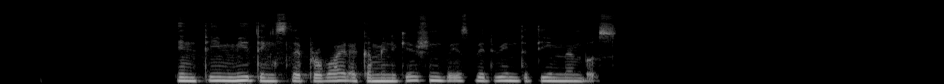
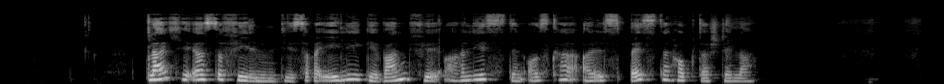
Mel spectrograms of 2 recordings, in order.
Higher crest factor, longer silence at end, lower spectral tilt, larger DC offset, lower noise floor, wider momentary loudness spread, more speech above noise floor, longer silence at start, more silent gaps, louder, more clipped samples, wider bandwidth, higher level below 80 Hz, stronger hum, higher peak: second, 16 dB vs 24 dB; first, 3.3 s vs 1.9 s; first, -7.5 dB/octave vs -4.5 dB/octave; neither; first, under -90 dBFS vs -74 dBFS; second, 7 LU vs 10 LU; first, over 63 dB vs 51 dB; first, 1.75 s vs 1.45 s; neither; second, -28 LUFS vs -23 LUFS; neither; about the same, 11 kHz vs 11.5 kHz; about the same, -70 dBFS vs -66 dBFS; neither; second, -16 dBFS vs 0 dBFS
